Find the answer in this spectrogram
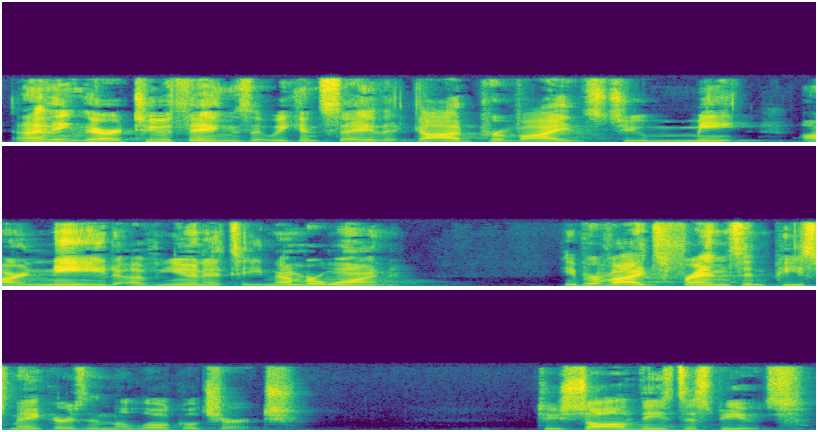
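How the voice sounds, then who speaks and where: A man's voice: medium pitch, lively intonation, unhurried, bright, forceful tone. A man preaching a sermon as pastor in a conversational way, often asking the congregation questions.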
